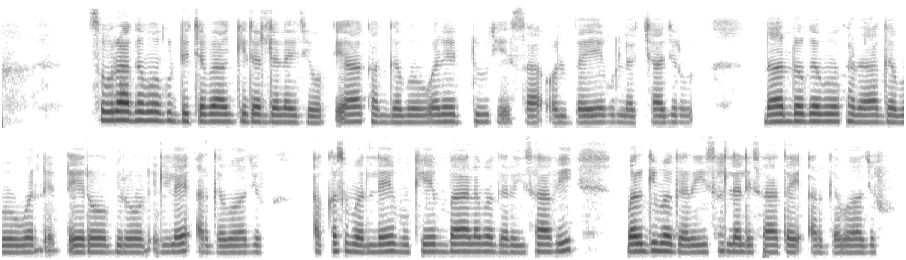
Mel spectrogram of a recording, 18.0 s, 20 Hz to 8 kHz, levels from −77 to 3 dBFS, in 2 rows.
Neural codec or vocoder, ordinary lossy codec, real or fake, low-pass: none; MP3, 48 kbps; real; 7.2 kHz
